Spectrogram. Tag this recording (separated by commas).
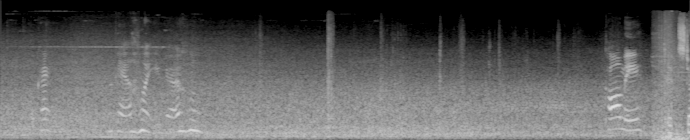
outside, urban or man-made, Speech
